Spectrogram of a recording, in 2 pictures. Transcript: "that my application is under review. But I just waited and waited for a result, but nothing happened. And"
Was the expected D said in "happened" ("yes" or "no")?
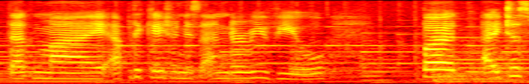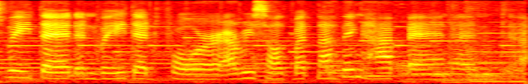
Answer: yes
